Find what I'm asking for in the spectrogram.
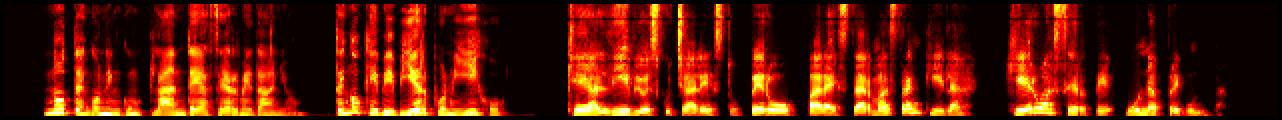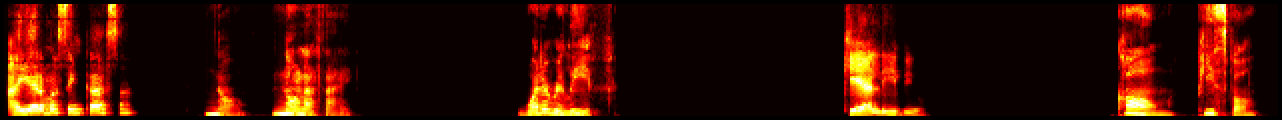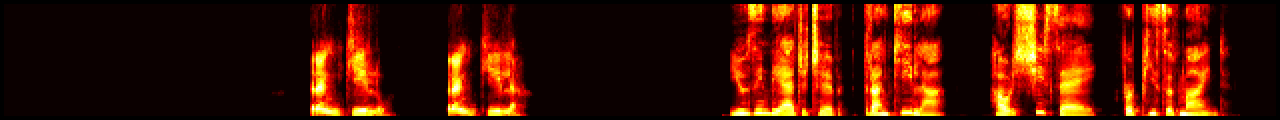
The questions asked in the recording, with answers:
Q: Using the adjective tranquila, how does she say for peace of mind?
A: Para estar más tranquila.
